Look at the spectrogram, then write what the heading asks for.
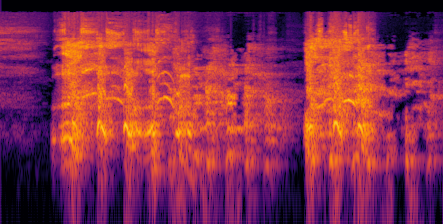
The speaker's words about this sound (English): Are you mocking me or are you actually coughing?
